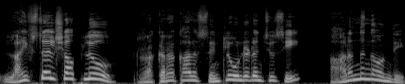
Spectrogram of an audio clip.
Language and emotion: Telugu, surprised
